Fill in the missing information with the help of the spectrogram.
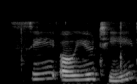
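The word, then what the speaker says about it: cout: braces I'm going to type c-o-u-t pronounced C out then two less than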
